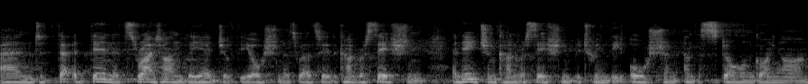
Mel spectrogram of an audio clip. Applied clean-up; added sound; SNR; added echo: none; none; none; reverberation time 2.8 s.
